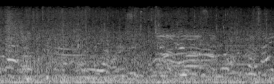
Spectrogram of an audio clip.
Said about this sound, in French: À quelques heures de la rupture du jeûne, une centaine de jeunes et enfants se plongent dans les eaux du fleuve Niger.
